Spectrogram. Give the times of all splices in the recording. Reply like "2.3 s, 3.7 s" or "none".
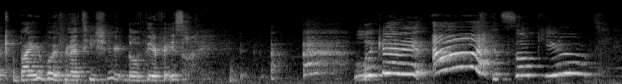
none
